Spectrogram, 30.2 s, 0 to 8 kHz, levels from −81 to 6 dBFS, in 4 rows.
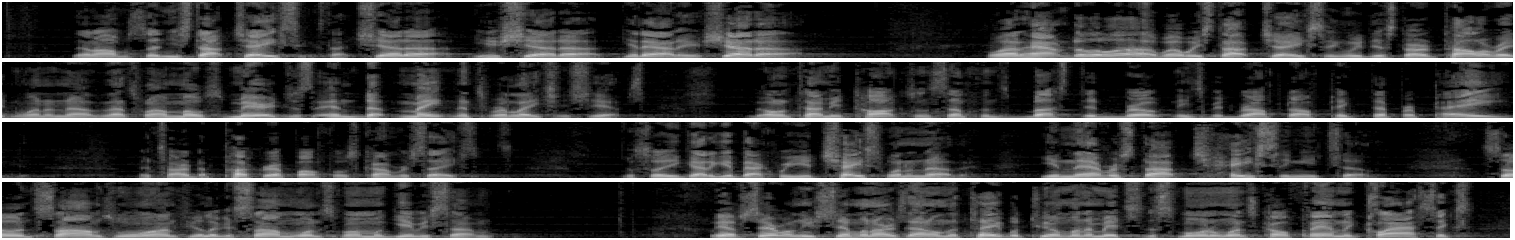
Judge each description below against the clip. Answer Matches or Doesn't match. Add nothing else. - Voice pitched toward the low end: Matches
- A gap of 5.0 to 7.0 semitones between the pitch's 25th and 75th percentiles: Doesn't match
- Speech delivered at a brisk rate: Matches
